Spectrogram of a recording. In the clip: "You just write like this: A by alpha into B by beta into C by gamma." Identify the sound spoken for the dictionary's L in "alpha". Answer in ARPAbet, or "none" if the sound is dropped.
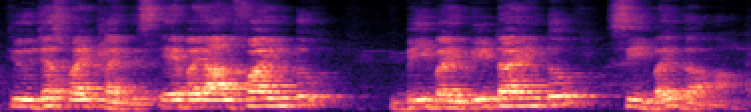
N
